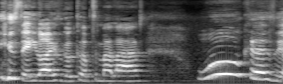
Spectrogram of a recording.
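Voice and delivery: laughing while talking. Thanking a cousin who promised to always come to the lives, laughing while talking. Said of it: "I can't stop laughing".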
